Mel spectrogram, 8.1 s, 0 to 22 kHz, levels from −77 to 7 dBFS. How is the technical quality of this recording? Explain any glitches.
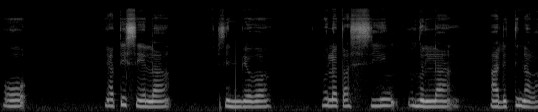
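The recording has a regular stutter from overlapping chunks at 1.01, 3.54 and 6.06 s, about 2.5 s apart. At each join, the next chunk begins about 21 ms early, so that sliver of speech plays twice. The brief doubled click, rather than a silent gap, separates it from dropouts.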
